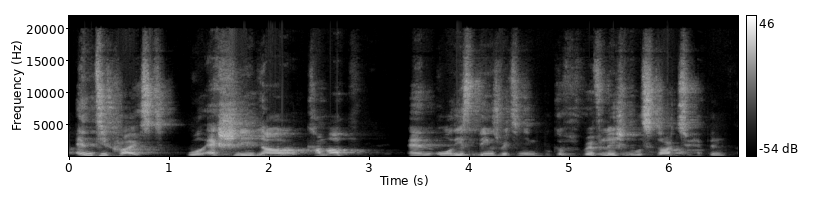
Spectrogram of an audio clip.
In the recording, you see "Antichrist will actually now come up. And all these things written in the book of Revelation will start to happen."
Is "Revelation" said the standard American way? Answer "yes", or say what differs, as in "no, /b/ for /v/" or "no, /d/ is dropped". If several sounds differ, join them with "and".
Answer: yes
